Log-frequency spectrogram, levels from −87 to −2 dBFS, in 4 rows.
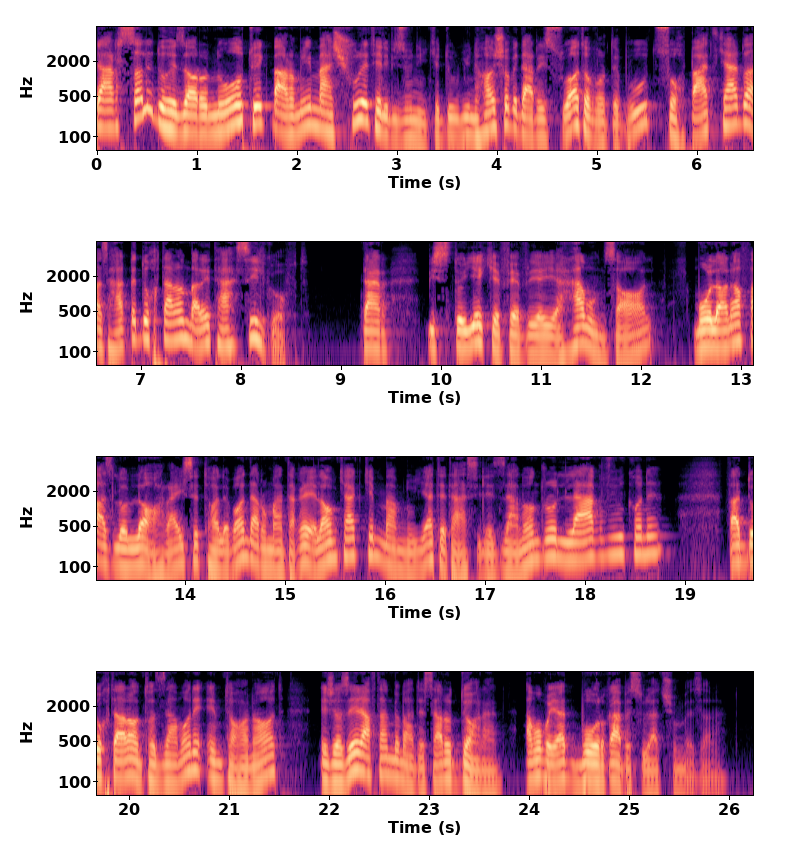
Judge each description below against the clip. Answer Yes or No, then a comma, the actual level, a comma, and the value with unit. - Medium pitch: No, low, 115 Hz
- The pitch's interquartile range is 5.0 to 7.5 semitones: Yes, average, 5.3 semitones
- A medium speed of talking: Yes, average, 145 wpm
